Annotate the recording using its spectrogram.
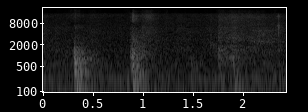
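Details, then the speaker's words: Two sharp dull pops then a fainter third as a person cracks their own lower back, sitting on a chair's edge with tailbone on the edge and relaxing; harmless joint cavitation. "okay so a really easy way to crack your lower back this is how i started to do it is like you sit on a chair and then you kind of slide to the end and you put your tailbone on the end of the chair and you just have to like relax and like let yourself just like really relax and then it'll just crack"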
